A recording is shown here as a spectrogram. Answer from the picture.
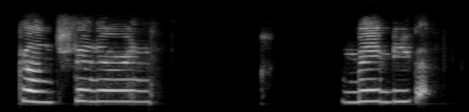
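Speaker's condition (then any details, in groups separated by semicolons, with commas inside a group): Cerebral palsy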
